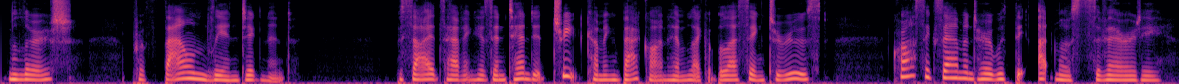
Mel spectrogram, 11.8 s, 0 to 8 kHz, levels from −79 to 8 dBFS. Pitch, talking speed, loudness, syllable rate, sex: 175 Hz, 120 wpm, -20 LUFS, 4.6 syllables/s, female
